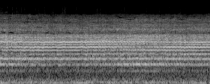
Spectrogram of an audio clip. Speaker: Electronic thermostat makes abnormal noise.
